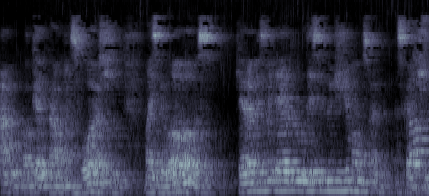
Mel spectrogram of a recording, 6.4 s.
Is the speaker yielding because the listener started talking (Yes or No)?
Yes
